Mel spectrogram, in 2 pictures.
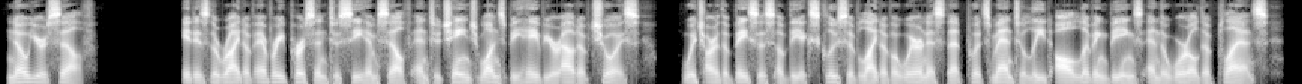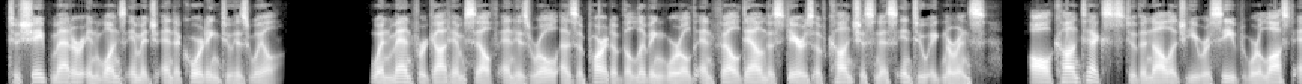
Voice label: Male voice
